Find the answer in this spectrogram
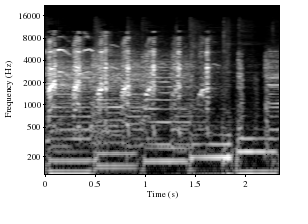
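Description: Playful background music with a bouncy bass line and a steady beat.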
